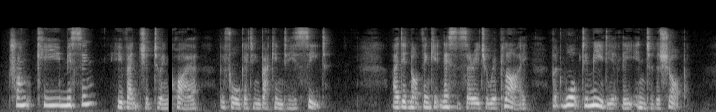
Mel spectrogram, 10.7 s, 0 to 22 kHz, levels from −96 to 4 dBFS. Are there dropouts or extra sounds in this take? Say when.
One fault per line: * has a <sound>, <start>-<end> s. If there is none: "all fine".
* has a dropout, 2.5-2.6 s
